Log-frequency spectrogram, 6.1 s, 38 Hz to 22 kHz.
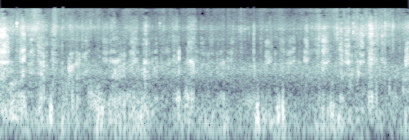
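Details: Staffordshire bull terrier pups, 16 weeks old, male and female, playing outdoors with their grandmother near the Papal Cross in Phoenix Park, Dublin, Ireland; short scattered yips and whimpers over rustling and low rumbling wind.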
